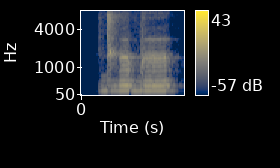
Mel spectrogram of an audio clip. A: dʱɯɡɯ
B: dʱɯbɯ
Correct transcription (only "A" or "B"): B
